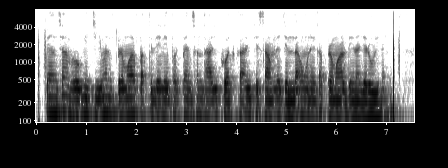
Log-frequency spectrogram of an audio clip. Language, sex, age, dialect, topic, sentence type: Hindi, male, 18-24, Awadhi Bundeli, banking, statement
